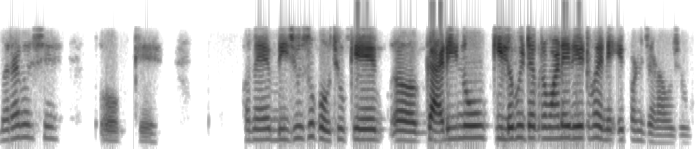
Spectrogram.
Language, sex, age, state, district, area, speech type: Gujarati, female, 30-45, Gujarat, Kheda, rural, conversation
